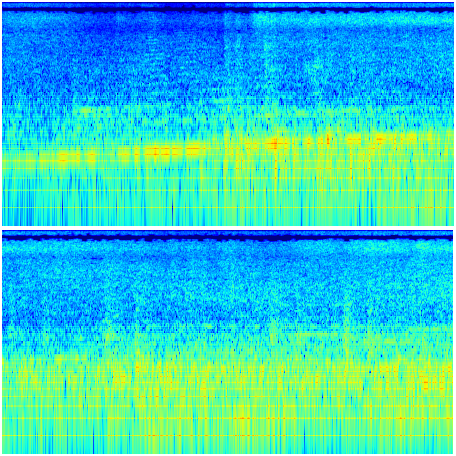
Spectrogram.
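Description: Hankyu electric local train pulling away from the platform: its motor whine rises steadily in pitch as it accelerates over the first few seconds. The sound then gives way to a growing rumble with wheels clicking over rail joints as the cars pass.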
